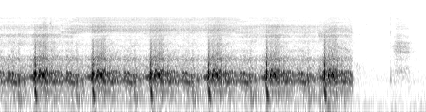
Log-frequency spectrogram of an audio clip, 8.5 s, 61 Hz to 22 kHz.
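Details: Aortic regurgitation, an early diastolic murmur heard at the 4th–5th intercostal space: regular heartbeat near 52 a minute with a soft blowing sound after each beat.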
